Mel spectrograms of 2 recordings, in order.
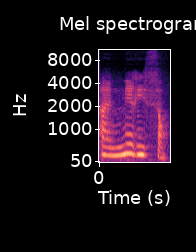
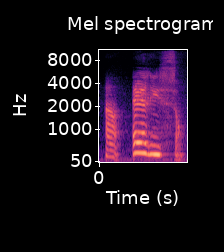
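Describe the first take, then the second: First: The n sound links into the next word. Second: The two words stay separate without linking. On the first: The speaker calls it wrong. "je ne dis pas un hérisson. Non" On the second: The speaker calls it right. "le H dans ce cas c'est un H aspiré"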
